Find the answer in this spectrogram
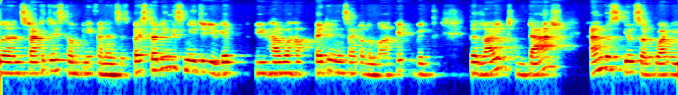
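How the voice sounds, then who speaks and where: A man's voice: on the high side, dark tone, reverberant, poor audio. A man, a test-prep trainer, talks through a reading mock test, explaining parts of speech as he thinks aloud with fillers and restarts.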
